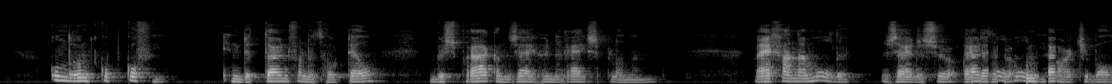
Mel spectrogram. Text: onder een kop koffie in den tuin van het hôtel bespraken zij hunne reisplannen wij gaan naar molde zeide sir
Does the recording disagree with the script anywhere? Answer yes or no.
yes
